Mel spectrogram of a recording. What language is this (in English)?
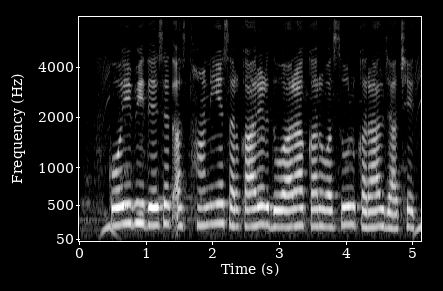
Magahi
